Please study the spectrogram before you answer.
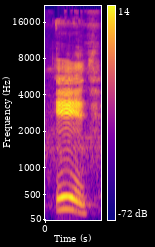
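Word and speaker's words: edge: से पहले डी आ गया तो डी नहीं उच्चारण करेंगे ब्रिज बोलेंगे ब्रिज ब्रिज मींस पूल उसी तरह से ई डी जी ई एज एज मींस किनारा उसी तरह से एच ई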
